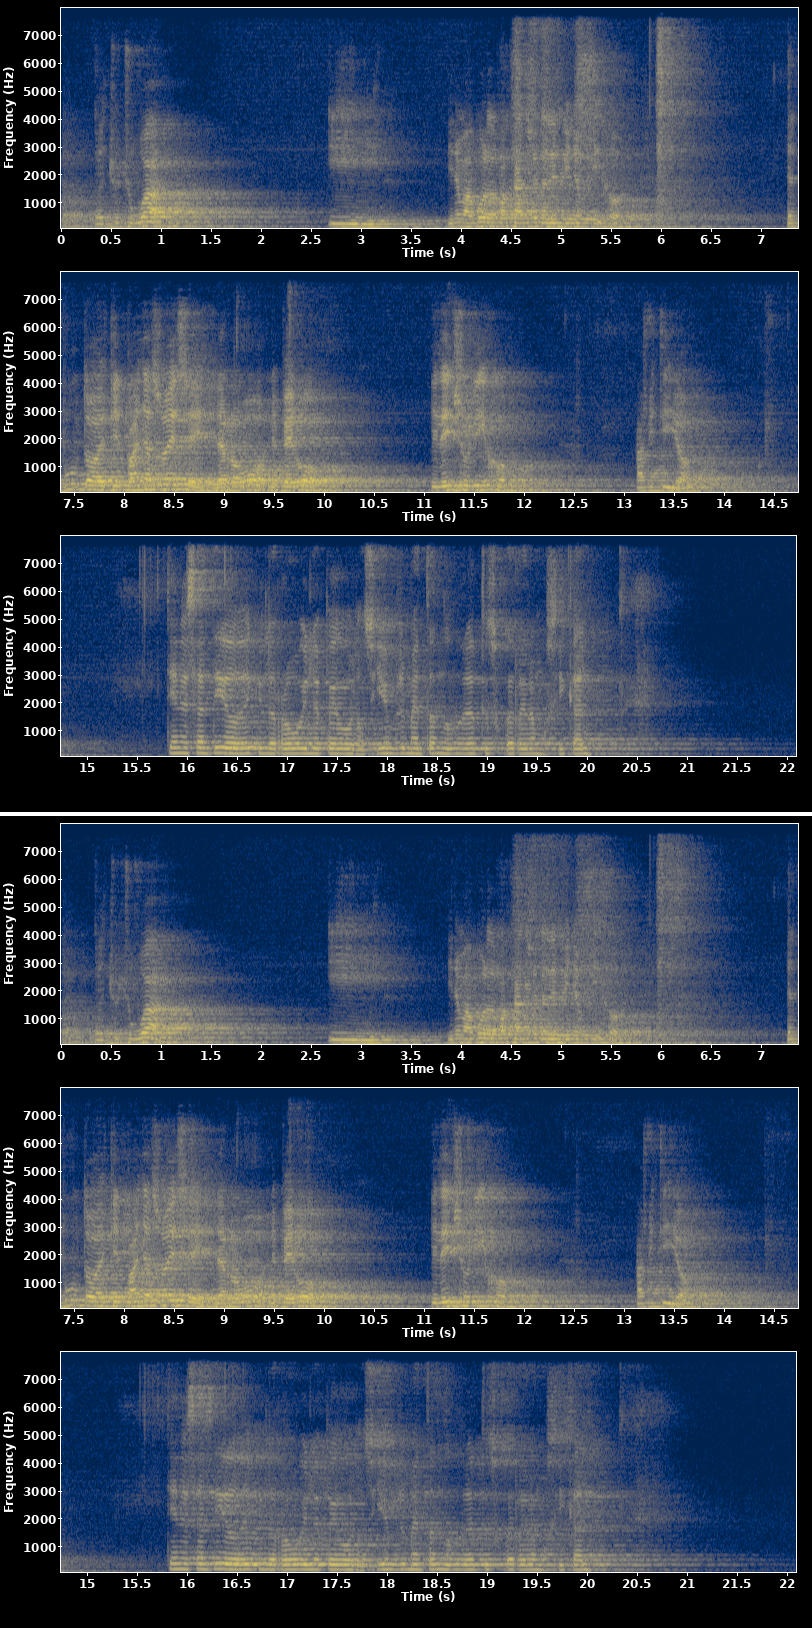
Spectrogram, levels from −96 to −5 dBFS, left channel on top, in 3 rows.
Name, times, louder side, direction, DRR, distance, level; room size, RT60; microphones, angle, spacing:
voice 1, 0.3-1.1 2.7-3.2 3.9-5.6 7.3-10.0 11.1-11.9 13.1-13.7, left 1 dB, 10° left, -2 dB, 3.1 m, -24 dB
voice 2, 4.5-5.4 5.9-6.3 15.8-20.0 20.5-20.7, equal, 40° left, 4 dB, 1.0 m, -29 dB
27.0 x 17.5 x 8.2 m, 2.6 s
head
